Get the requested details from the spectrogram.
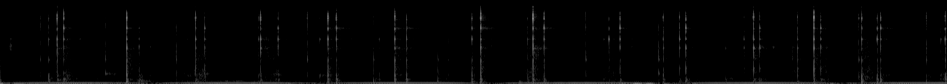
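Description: Long nails tap and scratch the side walls of a medium matte black candle jar, glass or ceramic, with a gold lid. The result is a quick, irregular run of sharp, bright clicks with brief scratchy strokes between them, each tap dying away almost instantly. A steady low hum sits underneath.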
